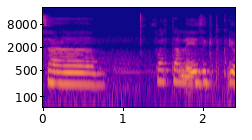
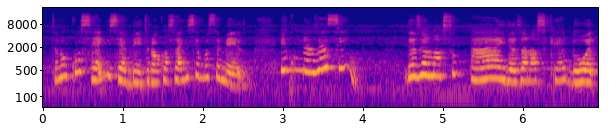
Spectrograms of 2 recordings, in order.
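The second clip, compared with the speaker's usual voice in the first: ordinary delivery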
